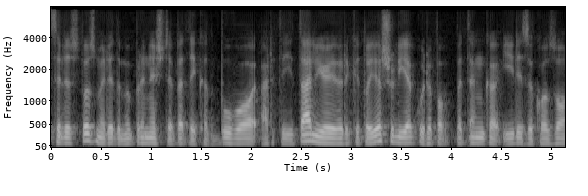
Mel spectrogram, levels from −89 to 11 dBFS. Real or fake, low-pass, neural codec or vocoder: fake; 7.2 kHz; codec, 16 kHz, 0.3 kbps, FocalCodec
